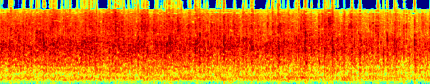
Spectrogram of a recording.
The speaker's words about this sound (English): Let's have a little applause here for Miff. How about it?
